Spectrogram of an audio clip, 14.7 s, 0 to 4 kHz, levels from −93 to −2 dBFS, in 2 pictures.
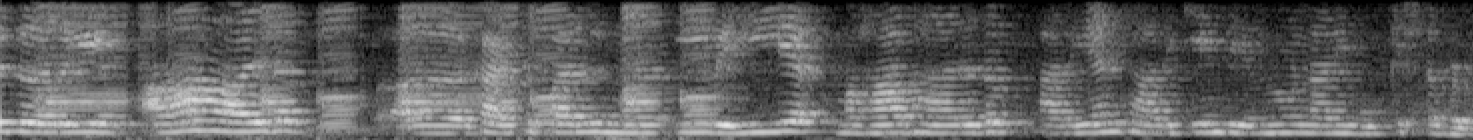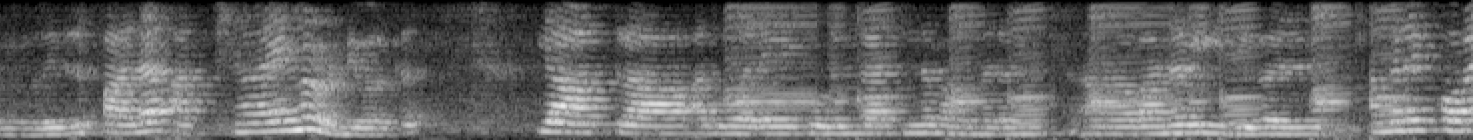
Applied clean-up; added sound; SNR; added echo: none; Harmonica; 9 dB; reverberation time 0.3 s.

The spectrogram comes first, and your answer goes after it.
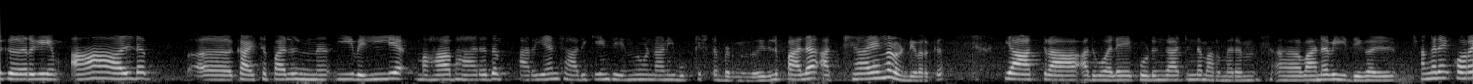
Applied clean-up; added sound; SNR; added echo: none; none; none; none.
